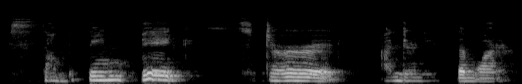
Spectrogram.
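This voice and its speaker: A woman teacher reading a picture book aloud to children, gentle and expressive, pausing to ask questions. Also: medium pitch, dull audio.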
